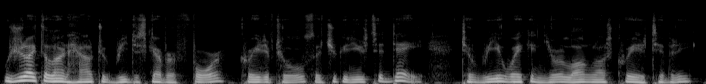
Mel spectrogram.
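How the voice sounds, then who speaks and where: Mellow-voiced male podcast host. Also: fairly low pitch. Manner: measured, hesitant with fillers when chatting. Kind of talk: podcast interview with scripted intro.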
